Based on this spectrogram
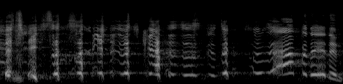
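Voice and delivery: very high, slow squeaky whimper; hammed-up near-tears wail to Jesus; mock crying. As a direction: play a grown man about to cry. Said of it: "I was ready to cry".

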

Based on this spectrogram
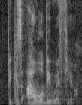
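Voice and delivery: quiet, hushed reassurance as God; God calmly answering doubts; soft reply as God. Retold or imitated. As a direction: drop the voice low and gentle. Pastor voices God answering softly.

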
